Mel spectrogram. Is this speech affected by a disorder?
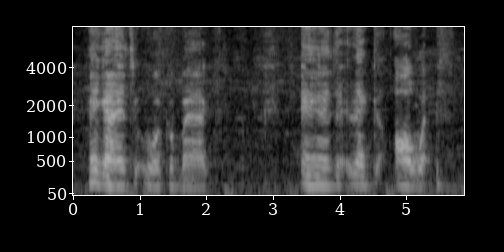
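Yes: cerebral palsy; speech noticeably affected.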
